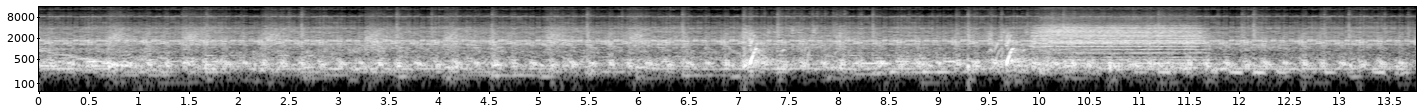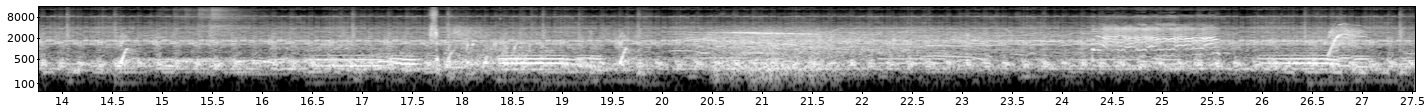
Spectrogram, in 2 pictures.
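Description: Upbeat game music plays steadily.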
